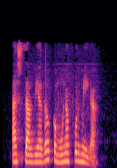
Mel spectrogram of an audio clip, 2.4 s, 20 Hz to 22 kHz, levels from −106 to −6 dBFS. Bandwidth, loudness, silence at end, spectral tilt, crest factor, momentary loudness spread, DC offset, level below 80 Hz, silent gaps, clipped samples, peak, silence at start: 8.2 kHz; -26 LUFS; 0.4 s; -5.5 dB/octave; 22 dB; 7 LU; under 0.1%; -66 dBFS; none; under 0.1%; -6 dBFS; 0.25 s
